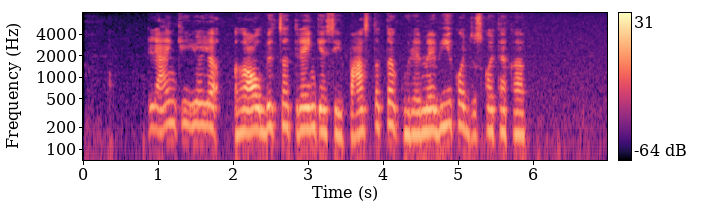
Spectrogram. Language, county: Lithuanian, Kaunas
